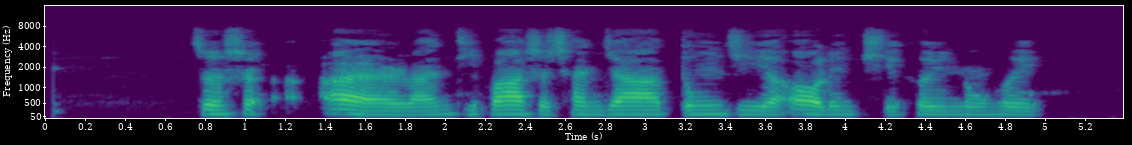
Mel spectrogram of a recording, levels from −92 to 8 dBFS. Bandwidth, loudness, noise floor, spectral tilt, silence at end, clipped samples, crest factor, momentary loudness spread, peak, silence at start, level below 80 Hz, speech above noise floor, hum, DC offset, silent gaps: 7.8 kHz; -27 LUFS; -80 dBFS; -6 dB/octave; 0.4 s; under 0.1%; 18 dB; 12 LU; -10 dBFS; 0.75 s; -72 dBFS; 54 dB; none; under 0.1%; none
